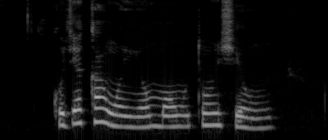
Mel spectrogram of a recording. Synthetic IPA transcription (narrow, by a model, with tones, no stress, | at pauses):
ko˦d͡ʒɛ˦ka˦˨w̃ɔ̃˧i˨j̃ɔ̃˨˦mɔ̃˧hũ˧to˦n̩˦ʃe˧o˨ũ˧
